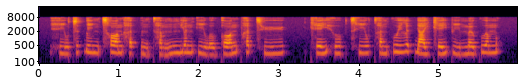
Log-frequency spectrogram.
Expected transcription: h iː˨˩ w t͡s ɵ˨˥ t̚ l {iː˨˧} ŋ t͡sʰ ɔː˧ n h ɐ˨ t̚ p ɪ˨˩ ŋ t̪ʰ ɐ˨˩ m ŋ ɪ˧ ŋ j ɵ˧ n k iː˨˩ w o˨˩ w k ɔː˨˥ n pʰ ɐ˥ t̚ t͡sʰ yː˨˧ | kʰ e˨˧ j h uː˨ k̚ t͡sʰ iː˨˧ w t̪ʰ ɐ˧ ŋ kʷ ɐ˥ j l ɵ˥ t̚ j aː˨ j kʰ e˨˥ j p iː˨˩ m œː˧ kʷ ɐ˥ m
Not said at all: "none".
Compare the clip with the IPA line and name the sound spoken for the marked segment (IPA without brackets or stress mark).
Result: iː˨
